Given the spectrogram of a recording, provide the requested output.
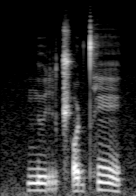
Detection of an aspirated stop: present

